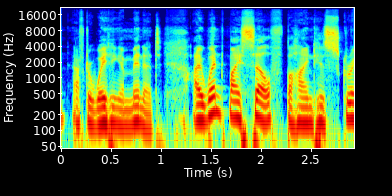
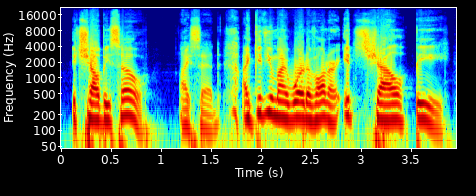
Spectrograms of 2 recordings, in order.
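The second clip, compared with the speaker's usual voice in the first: vehement vow; 4 semitones higher, 6 dB louder than usual. A narrator's reading. Master vowing to servant, loud and emphatic. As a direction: swear it, pressing each word.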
